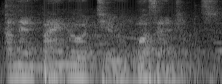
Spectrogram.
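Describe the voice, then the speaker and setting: A man's voice: medium pitch, unhurried. Wry English Midlands man at a stage Q&A, heard from a distance in a reverberant hall. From England. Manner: wry, self-deprecating. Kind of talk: stage Q&A chat. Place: large hall with audience. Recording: echoey hall, far off, crowd.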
